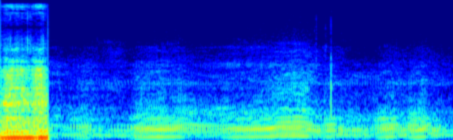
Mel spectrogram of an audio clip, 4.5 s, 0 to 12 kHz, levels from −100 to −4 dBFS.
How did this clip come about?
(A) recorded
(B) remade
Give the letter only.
A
